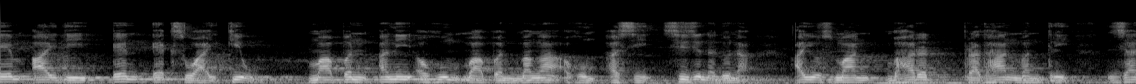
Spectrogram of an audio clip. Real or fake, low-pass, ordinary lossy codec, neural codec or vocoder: real; 7.2 kHz; AAC, 32 kbps; none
